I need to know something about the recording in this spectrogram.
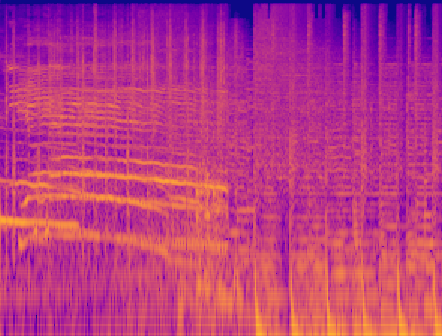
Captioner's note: clapping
